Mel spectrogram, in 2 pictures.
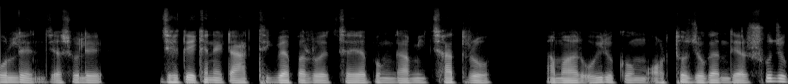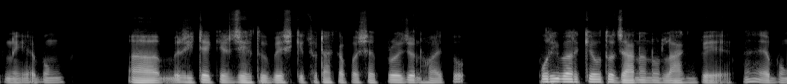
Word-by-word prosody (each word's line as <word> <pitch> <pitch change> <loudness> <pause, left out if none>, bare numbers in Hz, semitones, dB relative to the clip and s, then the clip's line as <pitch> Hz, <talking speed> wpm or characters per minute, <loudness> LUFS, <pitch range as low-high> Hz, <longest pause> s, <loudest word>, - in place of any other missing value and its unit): বললেন 105 -2 +2
যে, - - -8
আসলে 100 +1 0 0.7
যেহেতু 105 -2 +1
এখানে 100 +1 0
একটা 95 - +1
আর্থিক 95 +2 -7
ব্যাপার 95 0 +4
রয়েছে, 90 +1 -2 0.2
এবং 95 +2 -4 0.2
আমি 95 +1 -2
ছাত্র। 100 +1 -1 0.8
আমার 95 0 +2
ওই 100 - +2
রকম 100 +1 -3 0.3
অর্থ 90 - -7 0.2
যোগান 100 0 +3
দেয়ার 95 -2 +1
সুযোগ 140 -3 +1
নেই। 85 +1 -3
এবং 100 +1 -5 0.9
আ - - +6 0.5
রিটাকের 100 0 +1
যেহেতু 95 -3 +1 0.2
বেশ 100 -1 +3
কিছু 95 -4 -7
টাকা-পয়সার 95 0 -2
প্রয়োজন 105 -1 +3
হয়, 95 0 -2
তো - - -4 0.8
পরিবারকেও 125 -2 +4
তো 115 - +5
জানানো 100 +1 +2 0.2
লাগবে। 90 0 -2 0.3
হ্যাঁ? 125 +3 -4
এবং 95 +1 -6
100 Hz, 135 wpm, -24 LUFS, 95-105 Hz, 0.9 s, আ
